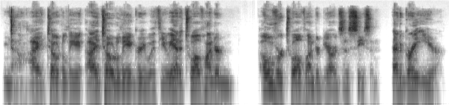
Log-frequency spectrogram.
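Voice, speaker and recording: A man's voice: medium pitch, expressive, brisk, a bit bright. A man co-hosting a fantasy football podcast in casual chat, brash and joking, with frequent swearing. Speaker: podcast co-host.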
